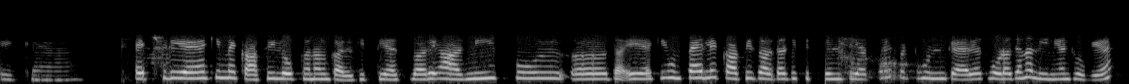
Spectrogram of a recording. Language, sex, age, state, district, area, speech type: Punjabi, female, 30-45, Punjab, Fazilka, rural, conversation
